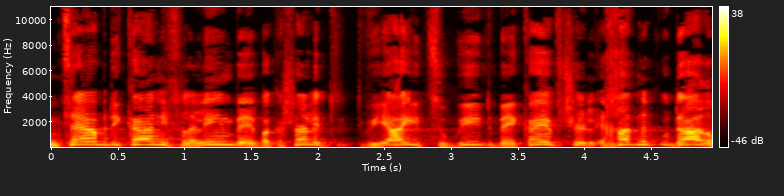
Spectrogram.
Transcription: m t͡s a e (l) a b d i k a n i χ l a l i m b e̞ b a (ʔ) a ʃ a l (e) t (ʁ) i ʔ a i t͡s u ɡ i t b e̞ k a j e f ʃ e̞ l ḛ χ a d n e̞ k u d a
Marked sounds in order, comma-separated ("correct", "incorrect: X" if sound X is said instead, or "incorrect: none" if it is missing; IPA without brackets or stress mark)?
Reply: incorrect: none, incorrect: k, correct, incorrect: v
